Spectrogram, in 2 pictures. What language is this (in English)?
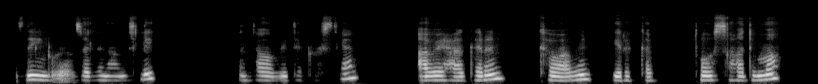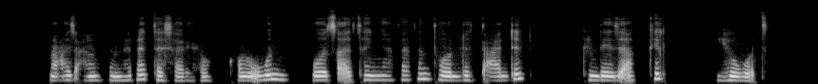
Tigrinya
